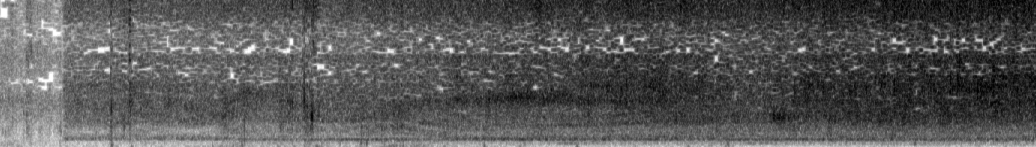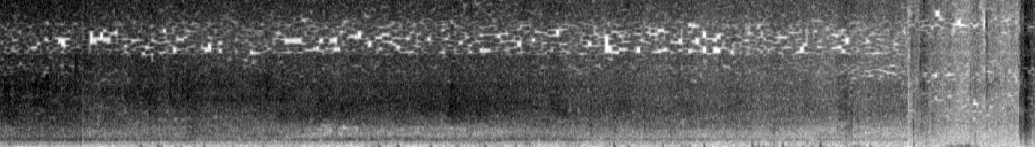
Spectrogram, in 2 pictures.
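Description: A stream of water gushing into an open well and splashing onto the water surface far below. It is a steady rushing noise that grows louder, then fades again near the end.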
